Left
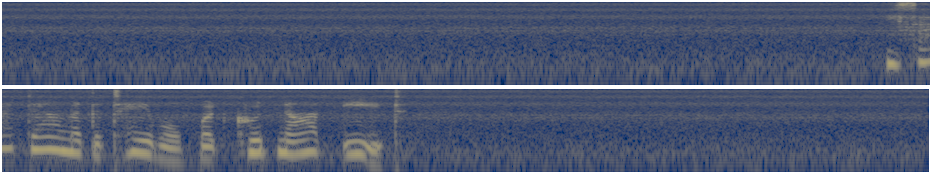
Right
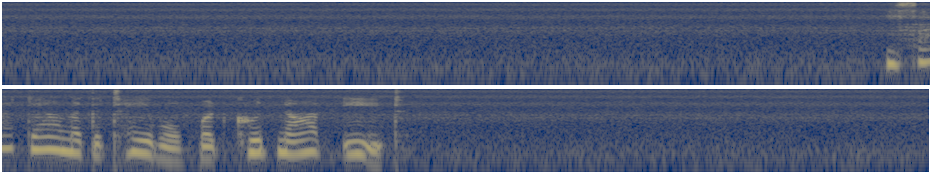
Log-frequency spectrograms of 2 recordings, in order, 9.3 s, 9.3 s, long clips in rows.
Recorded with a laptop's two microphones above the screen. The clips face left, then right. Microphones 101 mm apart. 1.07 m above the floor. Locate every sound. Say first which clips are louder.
4.4 s a woman speaking: right 3 dB; 15° right (ahead or behind)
